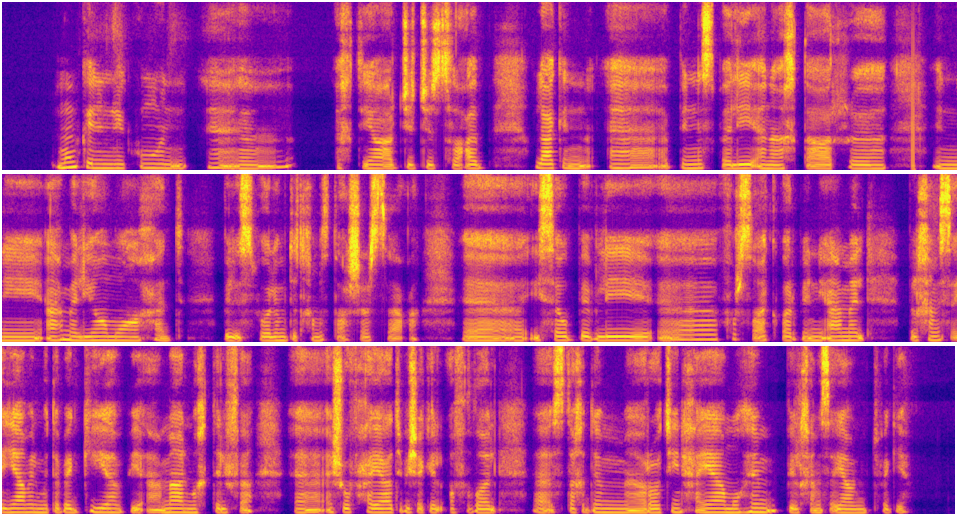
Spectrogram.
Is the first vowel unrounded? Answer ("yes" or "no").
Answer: no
